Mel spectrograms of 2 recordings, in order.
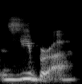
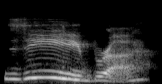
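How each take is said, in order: First: The word is said at normal speed. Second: The word is said more slowly.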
